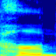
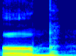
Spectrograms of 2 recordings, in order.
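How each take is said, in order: First: The word begins with an audible h sound. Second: The word begins directly with the vowel sound. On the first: "I'm saying herb because, honestly, I do find it weird that as an American, we don't pronounce the H" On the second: "we don't pronounce the H in herb. In herb. We just go herb"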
